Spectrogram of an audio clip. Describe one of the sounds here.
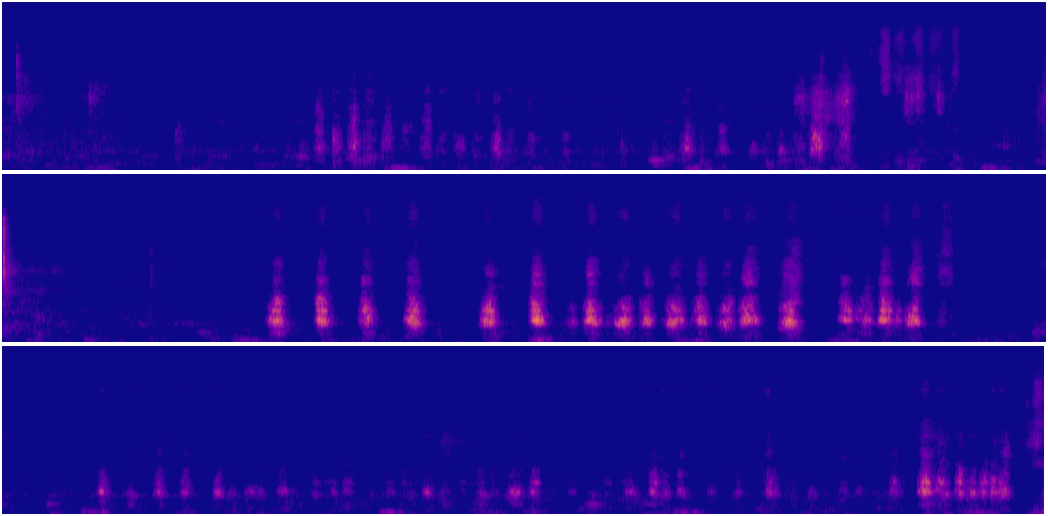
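A pencil scratches in quick strokes on paper.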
